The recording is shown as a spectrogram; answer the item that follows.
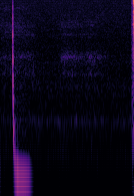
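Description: An electronic beat plays one last kick drum hit, then stops dead as the DAW's playback is halted. Only a faint hum remains after it.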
